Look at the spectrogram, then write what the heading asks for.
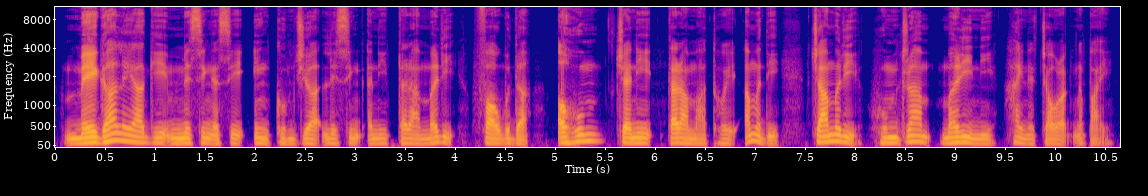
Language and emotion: Manipuri, neutral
